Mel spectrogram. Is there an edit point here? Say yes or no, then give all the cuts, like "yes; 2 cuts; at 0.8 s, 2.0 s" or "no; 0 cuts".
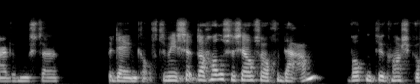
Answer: no; 0 cuts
